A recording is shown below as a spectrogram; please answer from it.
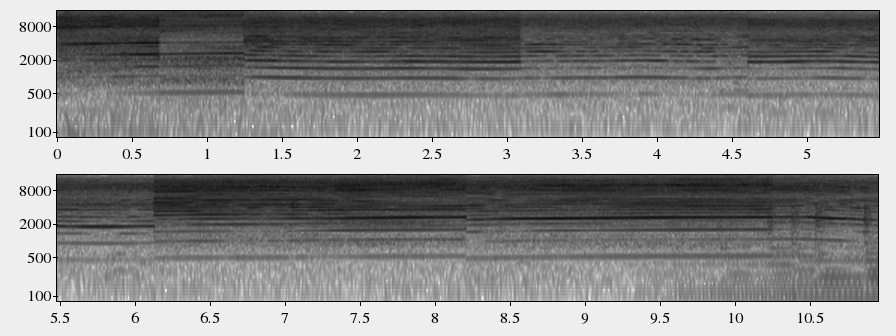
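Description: Handheld electric trim router running at high speed while its bit carves into a wooden board. It makes a steady high whine whose pitch shifts slightly several times as the cutter bites into the wood.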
